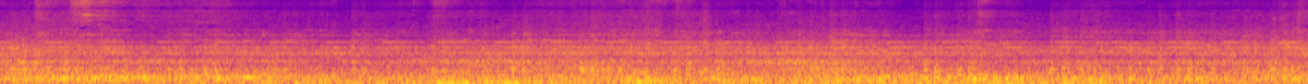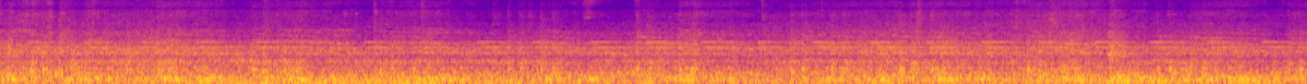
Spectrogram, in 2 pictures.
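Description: Pacific National diesel freight train passing close by: the locomotive going past at the start, then a long run of wagons with steady wheel-on-rail noise and clickety-clack over the rail joints.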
